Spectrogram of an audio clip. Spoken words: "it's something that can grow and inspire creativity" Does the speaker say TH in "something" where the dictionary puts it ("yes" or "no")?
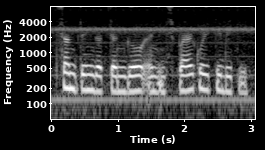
no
